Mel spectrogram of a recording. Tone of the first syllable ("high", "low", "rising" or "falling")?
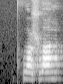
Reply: falling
